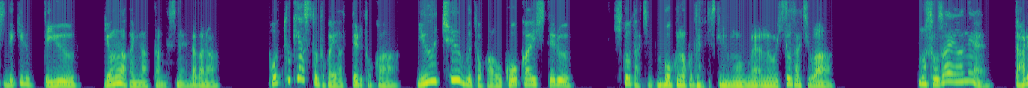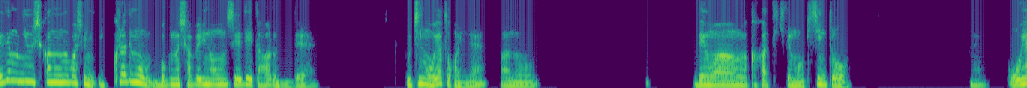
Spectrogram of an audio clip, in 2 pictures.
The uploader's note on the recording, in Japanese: ZOOMライブの模様です。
